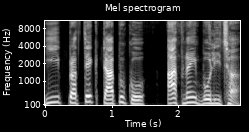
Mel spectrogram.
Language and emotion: Nepali, neutral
